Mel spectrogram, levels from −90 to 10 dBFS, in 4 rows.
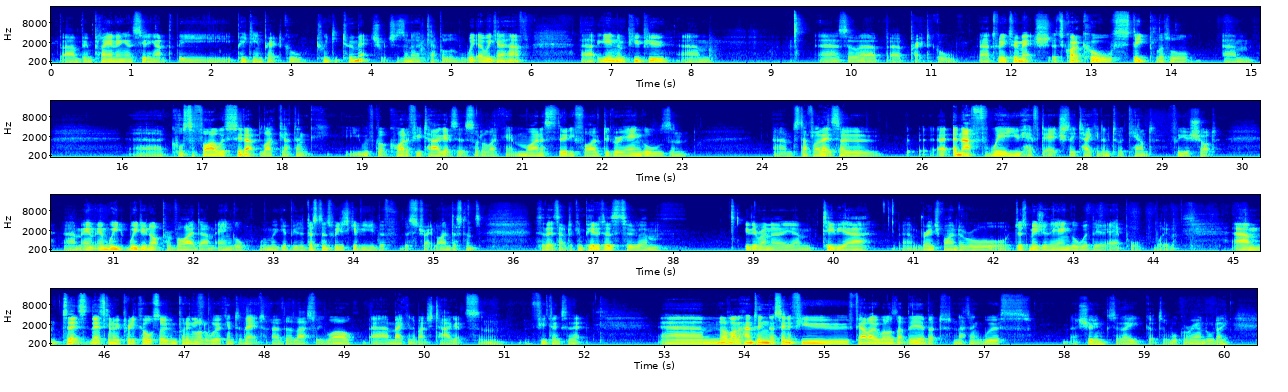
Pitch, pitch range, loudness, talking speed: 100 Hz, 90-105 Hz, -31 LUFS, 200 wpm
